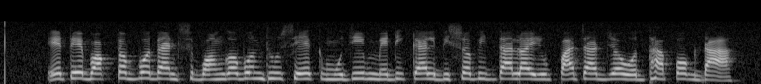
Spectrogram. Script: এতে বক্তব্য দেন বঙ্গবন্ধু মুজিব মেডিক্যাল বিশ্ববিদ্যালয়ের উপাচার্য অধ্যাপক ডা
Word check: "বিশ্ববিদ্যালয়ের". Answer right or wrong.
right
